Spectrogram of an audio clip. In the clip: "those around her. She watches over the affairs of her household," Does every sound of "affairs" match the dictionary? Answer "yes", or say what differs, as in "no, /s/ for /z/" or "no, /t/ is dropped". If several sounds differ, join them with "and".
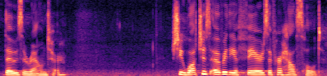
yes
